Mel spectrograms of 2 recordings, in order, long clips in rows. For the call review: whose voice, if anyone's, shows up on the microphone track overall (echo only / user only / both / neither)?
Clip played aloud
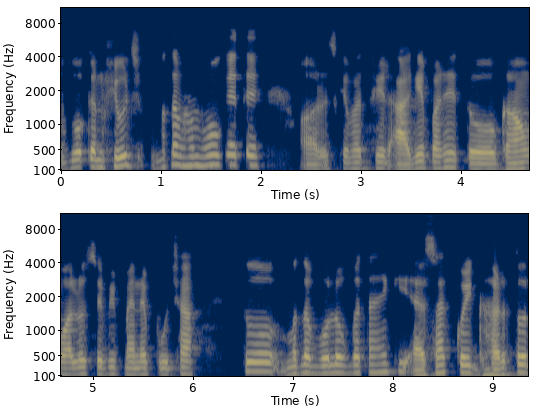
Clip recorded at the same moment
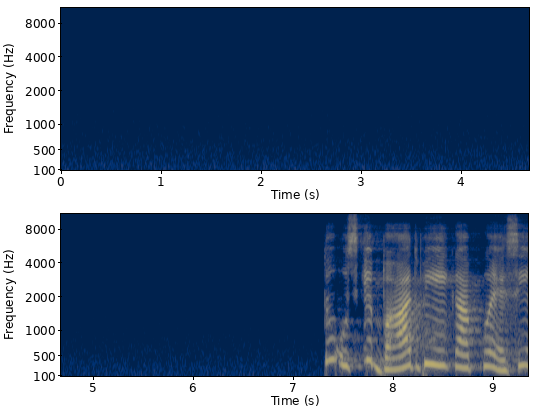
user only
